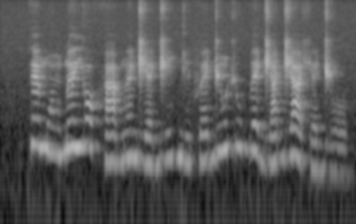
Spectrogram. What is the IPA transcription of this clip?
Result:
k ɛ̃˦ b ɔ̃˧ ɡ͡b ɛ̃˦ j ɔ˦˨ h a˨ b ɛ̃˧ d͡ʒ ɛ˨ d͡ʒ i˧ ɡ ĩ˨ f ɛ˨˦ d͡ʒ ũ˦ ʃ u˦ b ɛ˦˨ d͡ʒ a˨˦ d͡ʒ a˦˨ ʃ ɛ˨ d͡ʒ o˨

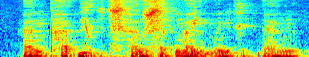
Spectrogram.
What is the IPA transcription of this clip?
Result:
ɐ˥ ŋ pʰ ɐ˥ p̚ j ʊ˨˥ k̚ t͡sʰ ɐ˨˩ w s ɐ˥ k̚ m ɐ˨˧ j m ɵ˨˩ n k ɪ˨˥ k̚ l ɐ˨˥ ŋ

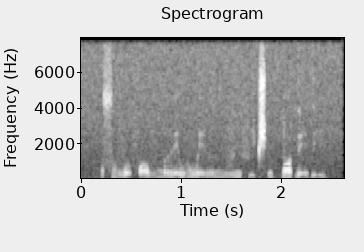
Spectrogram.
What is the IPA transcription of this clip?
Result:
s ɔ̤˧ v o̰˦ f ɔ̰˨ v ɔ̤˨ r ḛ˦ w ɔ̤˧ w ḛ˨ r o̤˧ v e̤˦ f ḭ˦ t͡ʃʼ e̤˧ k͡p ɔ˦ ɗ ḛ˦ ɗ ḭ˧

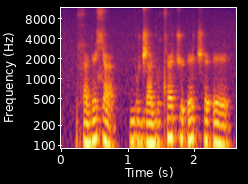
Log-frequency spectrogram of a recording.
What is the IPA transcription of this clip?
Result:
ɬ æ j e ɕ æ | j u d͡ʒ æ j u tʰ ɛ t͡ʃ y ʔ e t͡ʃʰ e ʔ e

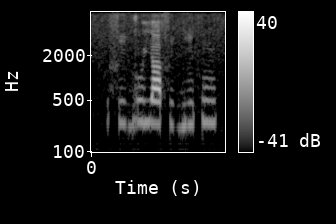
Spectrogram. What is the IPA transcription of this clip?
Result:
f i˨ ɡ uː˦ j a˦ f i˨ ɡ͡b ĩ˦˨ f ũ˦

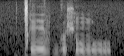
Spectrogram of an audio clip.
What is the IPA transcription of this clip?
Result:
ǀ e v b ɵ ʃ ũ m u

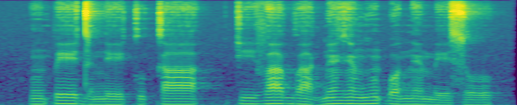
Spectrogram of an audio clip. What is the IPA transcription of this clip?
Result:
ũ˨ p eː˧ d ə˨ n eː˨ k u˨ k aː˧ | k iː˧ v aː˦ ɡʷ aː˦˨ ɡ͡b ɛ̃˦ ɣ ɛ̃˦ ɡʷ ũ˦ ɓ ɔ˧ n ɛ̃˧ m e˨ z o˧

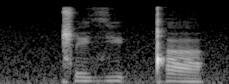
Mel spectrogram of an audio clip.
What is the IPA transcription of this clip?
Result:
ǁ e zʲ e ʔ ǃ a

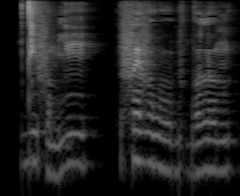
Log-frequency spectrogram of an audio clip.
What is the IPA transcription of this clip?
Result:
d i˦ f ʊ˨ m j i˦ | f ɛ˦ v ʊ˦ w uː˨ b u˨ ɡ͡b o˨˦ l ʊ˦ ŋ

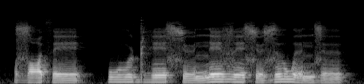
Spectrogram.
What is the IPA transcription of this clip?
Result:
zˤ ɯ˩ θ e˩ | w u˧ ɖʱ e˧ s ʏ˩ n e˥ v e˧ s ʏ˩ z ɯ˥ w ɘ˩ n z ɘ˩

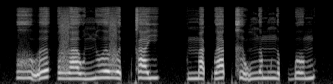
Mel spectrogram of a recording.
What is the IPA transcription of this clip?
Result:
ɣ ṵ˧˥ ə̯ | v a˨˩ w ɲ u˧ ə̯ v ə˨˩ t̚ k a˧ j | m a˨˩ k̚ l a˦˥ k̚ x ɨ̰˧˨ w ŋ ə˧ m ŋ ə˨˩ p̚ ɓ o˨˦ m

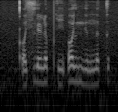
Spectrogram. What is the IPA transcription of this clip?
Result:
kʼ ɔ˩ sʲ lʲ ʌ˧ ɳ ə˧ pʰ i˩ ʔ ɔ˥ lʲ mʲ u˩ n ə˧ k

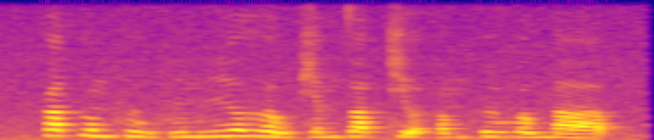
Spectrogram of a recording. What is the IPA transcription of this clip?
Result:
k a˦˥ t̚ v ə˨˦ m f ɨ̤˨˩ w f i˧ m ɣ i˧ ə̯ ɣ ə˧˩ w t͡ɕ ə˧ n t̪ a˦˥ t̚ t͡ɕ ɨ̰˧˨ ə̯ h ə˨˦ m h ɨ˧ v ə˧ w n aː˨˩ p̚

